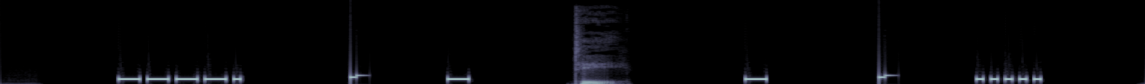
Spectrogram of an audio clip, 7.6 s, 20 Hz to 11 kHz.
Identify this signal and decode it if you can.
Morse code, heard as a keyed tone, about 25 wpm, 700 Hz. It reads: 9 T T 5
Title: Single Letter-Number - Rapid-Fire 25wpm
